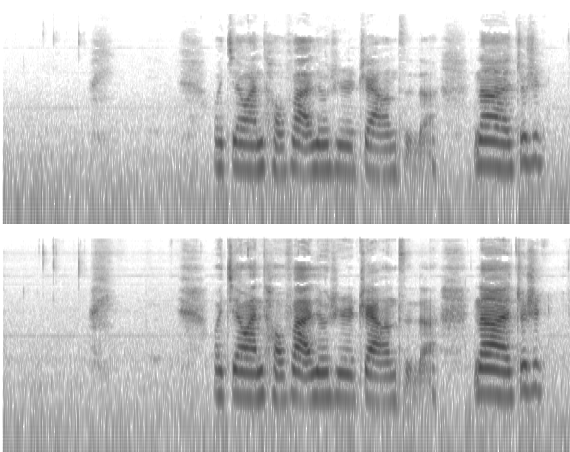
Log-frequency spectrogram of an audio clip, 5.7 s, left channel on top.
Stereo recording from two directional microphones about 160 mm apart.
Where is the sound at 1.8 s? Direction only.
Centre (ahead or behind).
